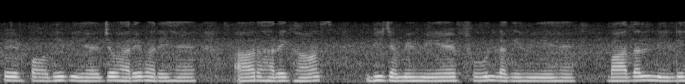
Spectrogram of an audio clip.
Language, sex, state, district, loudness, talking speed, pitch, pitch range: Hindi, female, West Bengal, Purulia, -16 LUFS, 185 wpm, 175 Hz, 165-180 Hz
